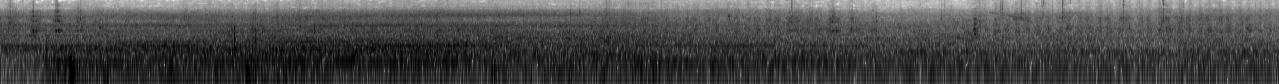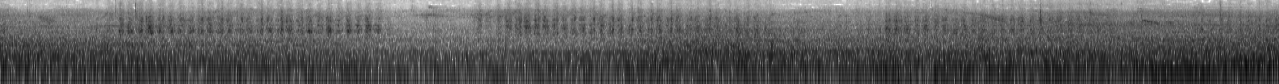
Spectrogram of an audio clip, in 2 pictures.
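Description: Fire-by-friction hand drill: a wooden spindle spun back and forth between the palms, rubbing against a wooden hearth board without pause. A low steady hum runs under it for the first several seconds.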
